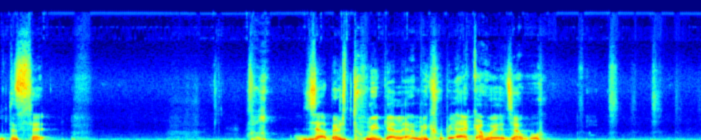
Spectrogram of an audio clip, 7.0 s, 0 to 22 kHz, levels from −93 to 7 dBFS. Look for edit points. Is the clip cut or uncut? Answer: uncut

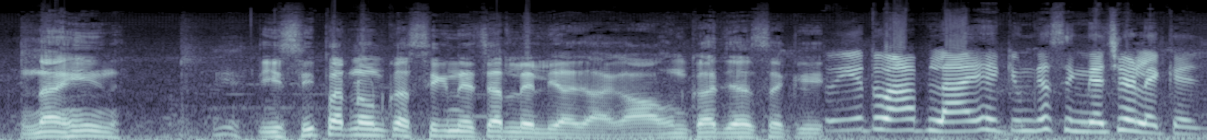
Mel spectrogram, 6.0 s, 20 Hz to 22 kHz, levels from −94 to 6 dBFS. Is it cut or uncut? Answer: cut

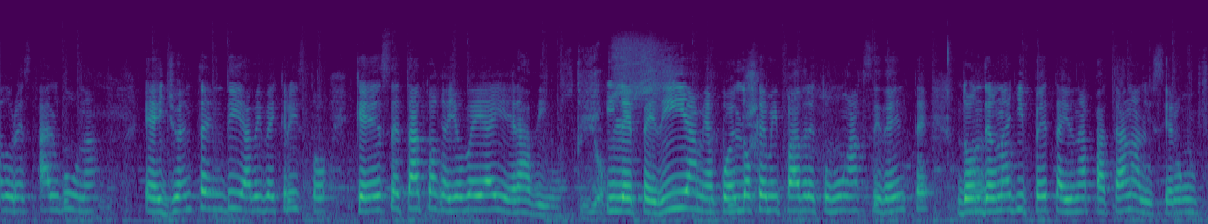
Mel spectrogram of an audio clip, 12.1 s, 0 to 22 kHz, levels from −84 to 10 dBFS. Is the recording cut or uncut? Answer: uncut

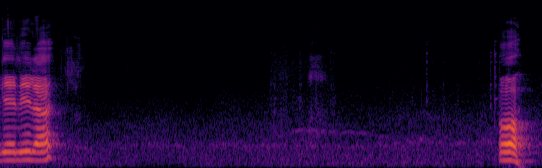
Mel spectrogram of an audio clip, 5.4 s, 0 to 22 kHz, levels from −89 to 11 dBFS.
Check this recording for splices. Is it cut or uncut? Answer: uncut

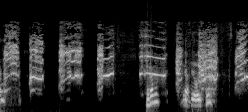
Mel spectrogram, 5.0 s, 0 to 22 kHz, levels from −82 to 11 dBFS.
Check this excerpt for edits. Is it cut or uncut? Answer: uncut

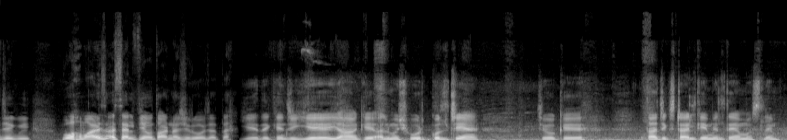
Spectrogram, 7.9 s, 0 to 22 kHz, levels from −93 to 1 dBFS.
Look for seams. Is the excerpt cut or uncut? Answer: cut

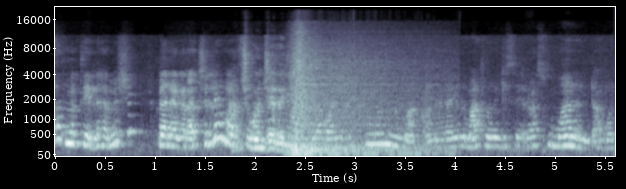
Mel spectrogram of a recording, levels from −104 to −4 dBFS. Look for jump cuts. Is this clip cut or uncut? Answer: cut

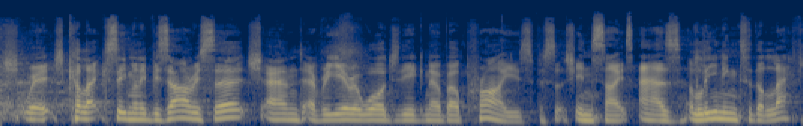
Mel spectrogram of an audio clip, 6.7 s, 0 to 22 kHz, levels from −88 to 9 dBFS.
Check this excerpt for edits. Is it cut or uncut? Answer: cut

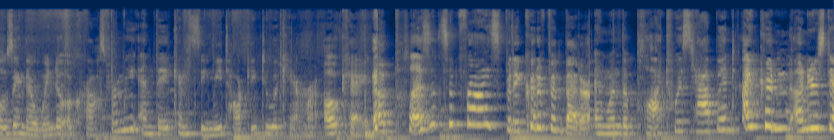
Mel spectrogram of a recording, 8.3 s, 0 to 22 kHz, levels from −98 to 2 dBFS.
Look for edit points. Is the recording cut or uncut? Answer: cut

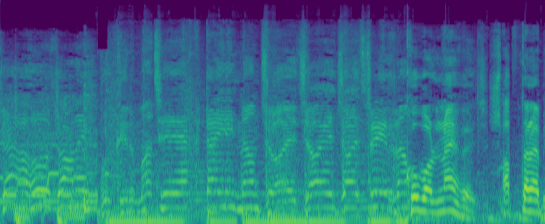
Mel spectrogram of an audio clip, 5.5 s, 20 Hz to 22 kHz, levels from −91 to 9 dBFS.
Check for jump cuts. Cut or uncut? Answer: uncut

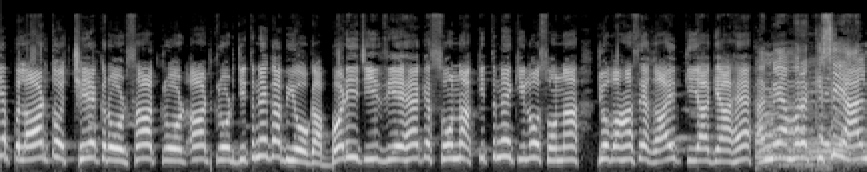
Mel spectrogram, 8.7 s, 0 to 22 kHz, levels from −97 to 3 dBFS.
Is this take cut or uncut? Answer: cut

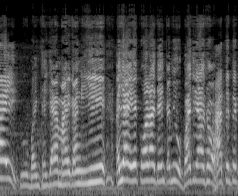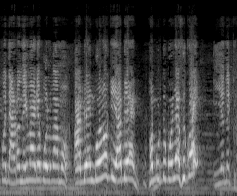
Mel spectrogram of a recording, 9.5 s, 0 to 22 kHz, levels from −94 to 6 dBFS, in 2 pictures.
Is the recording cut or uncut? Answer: cut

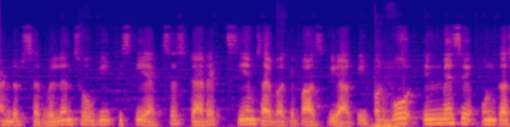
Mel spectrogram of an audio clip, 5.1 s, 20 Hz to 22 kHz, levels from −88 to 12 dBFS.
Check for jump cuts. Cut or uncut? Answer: cut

